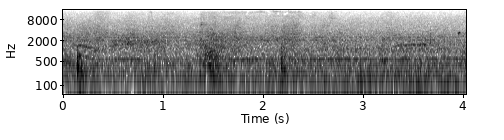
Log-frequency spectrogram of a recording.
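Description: Hotel room air conditioner running: a steady low hum with a faint, thin, steady whine, and a few soft knocks from the camera being handled.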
